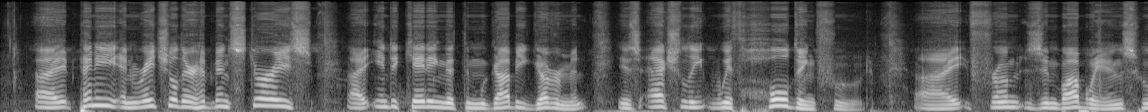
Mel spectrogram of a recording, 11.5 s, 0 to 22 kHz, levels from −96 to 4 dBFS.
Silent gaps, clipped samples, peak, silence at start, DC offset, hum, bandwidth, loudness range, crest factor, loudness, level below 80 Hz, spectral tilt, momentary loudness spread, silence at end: none; under 0.1%; -4 dBFS; 0.35 s; under 0.1%; none; over 20 kHz; 3 LU; 16 dB; -19 LUFS; -34 dBFS; -5.5 dB/octave; 11 LU; 0 s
